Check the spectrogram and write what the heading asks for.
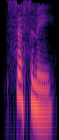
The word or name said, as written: sesame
